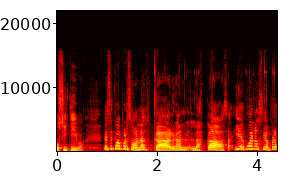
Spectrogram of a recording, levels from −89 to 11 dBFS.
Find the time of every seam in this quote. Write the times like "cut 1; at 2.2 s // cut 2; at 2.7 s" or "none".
cut 1; at 1.1 s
